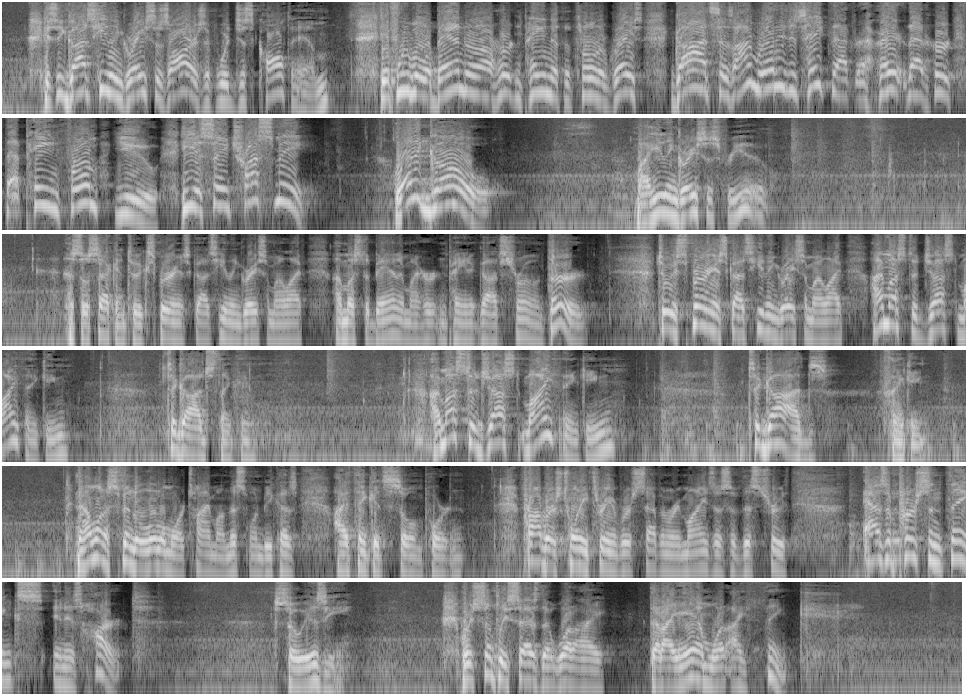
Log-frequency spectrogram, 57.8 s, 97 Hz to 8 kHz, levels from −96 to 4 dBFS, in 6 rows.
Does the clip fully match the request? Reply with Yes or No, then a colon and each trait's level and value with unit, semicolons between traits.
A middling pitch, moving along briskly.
No: medium, 170 Hz; average, 155 wpm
